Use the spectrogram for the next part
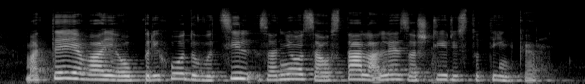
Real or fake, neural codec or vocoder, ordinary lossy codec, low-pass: real; none; none; 14.4 kHz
